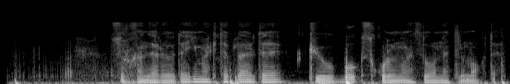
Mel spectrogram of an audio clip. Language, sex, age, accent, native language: Uzbek, male, 18-24, Toshkent viloyati, Uzbek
